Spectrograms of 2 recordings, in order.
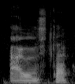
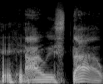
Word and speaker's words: Iron Star: We're talking about Iron Stack right now. Am I pronouncing her name right? Help me with that. What you mean? Hilarious, nigga. Iron Star. What? I thought you said stack. Iron Star.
